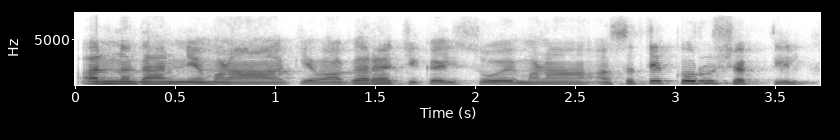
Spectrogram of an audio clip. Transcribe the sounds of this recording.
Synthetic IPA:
ə̰nːəd̪ʱanjəm̤əɽ̃akĩw̃ʋaɡʱəɾat͡ɕiːkaɦiːsojm̤əɽ̃aəsəːt̪ekəɾuːɕək̚t̪iːl

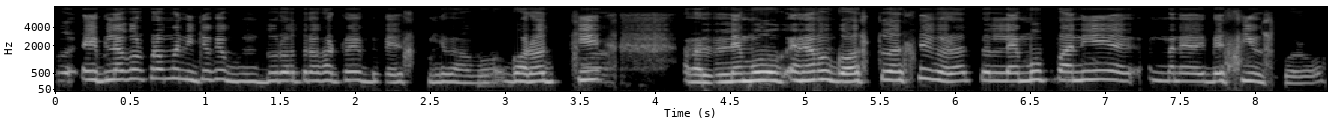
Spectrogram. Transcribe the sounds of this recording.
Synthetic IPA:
ejbilaɡɔɹpɔɹamojnizɔked̪uɹɔt̪ɹɔkʰatuebeskulibaɡɔɡʱɔɹɔt̪̚t͡ʃi | lemuenɛkɔɡɔstuasiɡʱɔɹɔt̪ːlemupanimanɛbesijuzkɔɹu

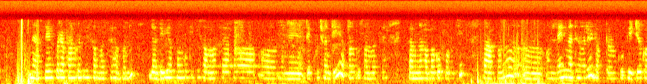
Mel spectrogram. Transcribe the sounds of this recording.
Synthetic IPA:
nasekɔɾeapnɔŋkuɾt̪ʰiisɔmɔsjaɦɔbɔni | d͡ʒɔdibiapnɔkukit͡ʃʰisɔmɔsjaːpɔnɔ | maned̪ekʰut͡ʃʰɔntiapnɔkusɔmɔsja | kamnaɦɔbakupɔɡut͡ʃʰit̪ɔapɔnɔː | nlajnmad̪ʱjɔmɔɾeɖɔk̚ʈɔɾkubʱiɖijokɔ

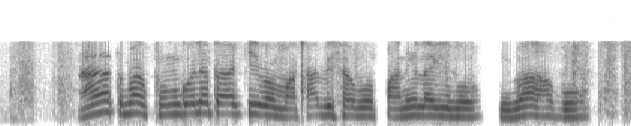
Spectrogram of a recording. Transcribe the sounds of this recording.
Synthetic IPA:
atʊmak̚pʰunkoɹilɛtakibɔmatʰabisaɹbɔpanilaɡibɔbibaɦɔbɔ

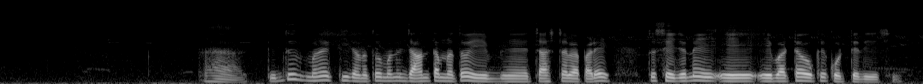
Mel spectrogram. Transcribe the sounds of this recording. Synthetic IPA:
ɦɛ̃kint̪umanekid͡ʒañot̪omaned͡ʒant̪amnat̪oet͡ʃasʈabɛpaɾet̪oʃed͡ʒonːeeebaɾʈaokekoɾt̪ed̪iet͡ʃʰi

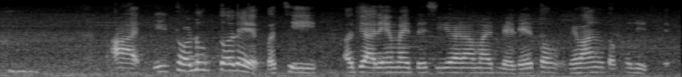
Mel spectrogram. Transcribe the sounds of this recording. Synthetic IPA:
ait̪ʰoɽũk̚t̪oɾepət͡ʃʰi | əd͡ʒjaɾemait̪esiiaɭamaʈleɾet̪oɾeʋanũt̪okʰəɾid̪e

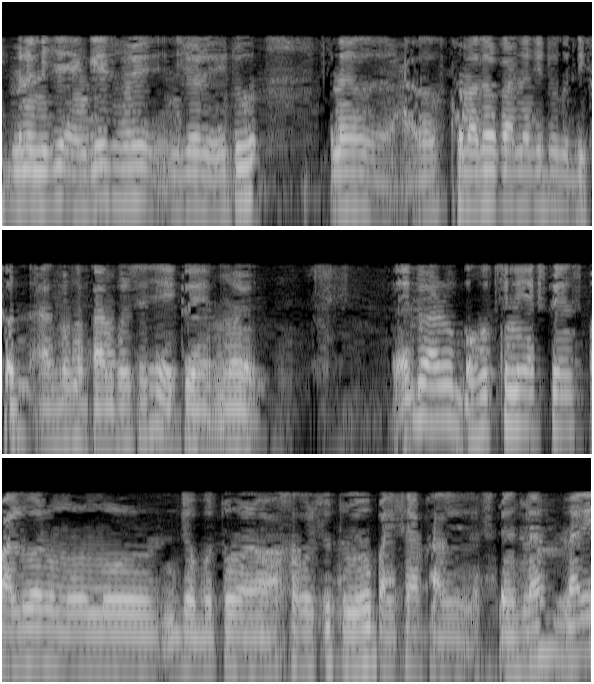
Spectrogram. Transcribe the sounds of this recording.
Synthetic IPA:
manɛnizɛɛŋɡezɦojnizɔɹejtʊmanɛ̰ | kʰɔmazɔɹkaɹɔnɛzitudikʰɔta̰k̚bɔxʰɔkamkoɹisasɛejtʊɛmoj | ḛjtuaɹuboɦutkʰiniɛkspiɹjɛnspaluaɹumʊɹmʊɹzɔbɔtuaɹuaxakoɹisɔtumiʊpajsabʱalɛ̰kspiɹjɛnsnanaɹi

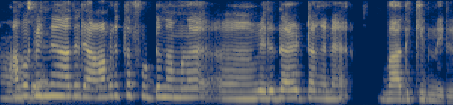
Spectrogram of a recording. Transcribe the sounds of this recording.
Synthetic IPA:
ɐpːoːpinːe̞ɐðɨɾaːʋilɐt̪ːefuɖːɨnɐmːɐɭʋɐɾuðaːjiʈːɐŋːɐne̞̰ | baːd̪ʱikʲːunːilːɐ

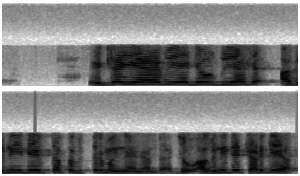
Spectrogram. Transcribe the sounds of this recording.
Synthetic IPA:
ɪd̪aːiːɛbiːeːd͡ʒũːbiːɛːt͡ʃəɡniːd̪eːʋt̪aːpəʋɪt̪ːɾməŋɡnjaːd͡ʒãːnd̪a̰ːd͡ʒoːʔəɡniːt̪eːt͡ʃəɽɡɪaː

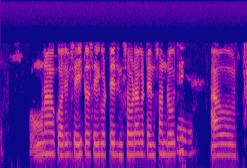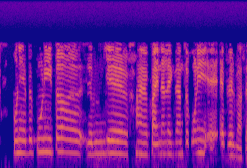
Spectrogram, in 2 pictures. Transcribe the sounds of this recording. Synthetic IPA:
ko̰wɽ̃akɔɾibseɦit̪ɔseɦikot̪ed͡ʒinsɔuɽakɔʈensɔnɾowt͡ʃʰi | aw | puɽ̃iebepuɽ̃it̪ɔ | d͡ʒe | pʰajnaleɡzamt̪ɔpuɽ̃iepɾilmase

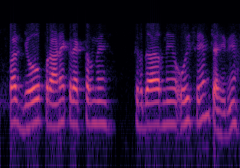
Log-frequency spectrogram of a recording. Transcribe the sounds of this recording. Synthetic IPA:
bəɾd͡ʒoːpɾaːɽ̃eːkəɾɛːk̚ʈəɾneː | kɪɾd̪aːɾneːʔo̰ːɦiːseːmt͡ʃaːɦiːd̪eãː

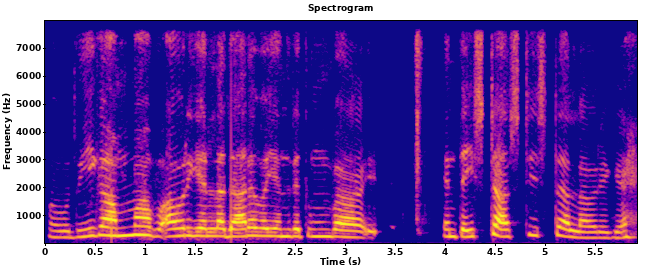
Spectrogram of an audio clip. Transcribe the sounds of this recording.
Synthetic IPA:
ɦɐwd̪uiːɡɐːmːɐɐʋɐɾiɡeɛlːɐd̪ʱaːɾɐʋɐjɐnd̪ɐɾe̞t̪umbɐ | ent̪eiʂʈɐɐʂʈuiʂʈɐɐlːɐːʋɐɾiɡe̞

